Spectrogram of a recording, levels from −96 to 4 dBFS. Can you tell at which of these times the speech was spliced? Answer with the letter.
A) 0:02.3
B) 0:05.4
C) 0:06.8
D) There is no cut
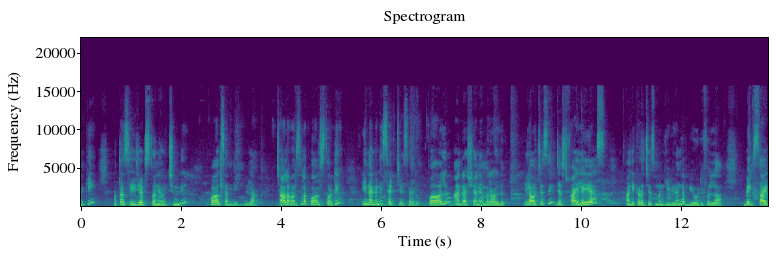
C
